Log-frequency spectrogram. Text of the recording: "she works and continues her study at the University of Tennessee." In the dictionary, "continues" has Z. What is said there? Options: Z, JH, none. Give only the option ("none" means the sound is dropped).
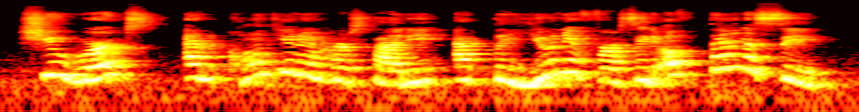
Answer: none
